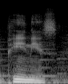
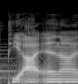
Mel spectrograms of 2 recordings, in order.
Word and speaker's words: Pini: I'm thinking of ElfQuest, the Peonies. That sounds really wrong when I say it like that, but it's Pini.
